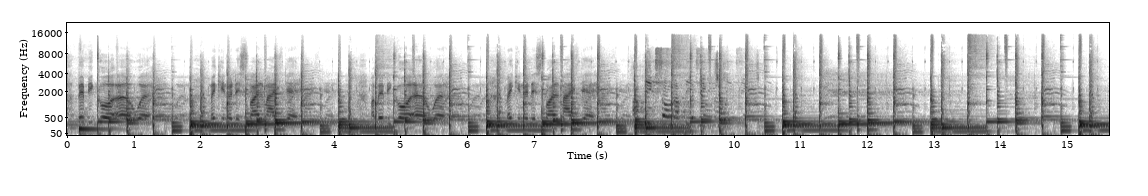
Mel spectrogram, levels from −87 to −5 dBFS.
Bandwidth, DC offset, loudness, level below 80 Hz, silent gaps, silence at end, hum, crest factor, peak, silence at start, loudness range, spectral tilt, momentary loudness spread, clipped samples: 15.5 kHz; under 0.1%; -22 LUFS; -38 dBFS; none; 0 s; none; 20 dB; -2 dBFS; 0 s; 2 LU; -5 dB/octave; 7 LU; under 0.1%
